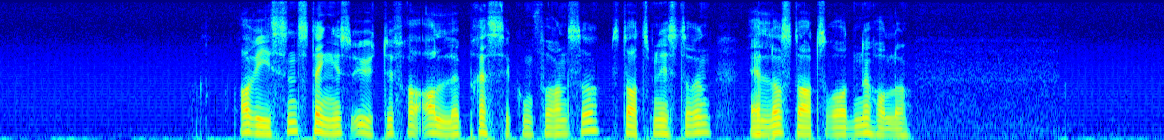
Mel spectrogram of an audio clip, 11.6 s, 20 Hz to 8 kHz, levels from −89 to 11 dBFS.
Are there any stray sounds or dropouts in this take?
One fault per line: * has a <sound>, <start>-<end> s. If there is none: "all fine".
all fine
